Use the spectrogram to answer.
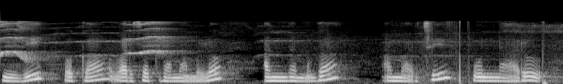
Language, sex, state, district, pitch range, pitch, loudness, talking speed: Telugu, female, Telangana, Komaram Bheem, 165-200 Hz, 170 Hz, -15 LUFS, 75 wpm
